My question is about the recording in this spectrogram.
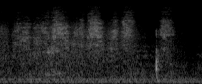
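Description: Hands brushing and sliding quilting fabric over batting to smooth out lumps between the layers: a soft rustling swish in a few swells, with a small click about one and a half seconds in.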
